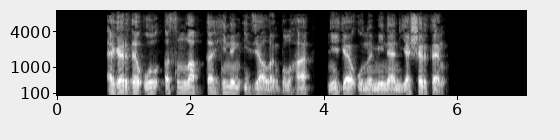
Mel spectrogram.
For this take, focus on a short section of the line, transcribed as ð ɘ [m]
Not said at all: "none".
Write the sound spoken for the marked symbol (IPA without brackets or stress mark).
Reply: ŋ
